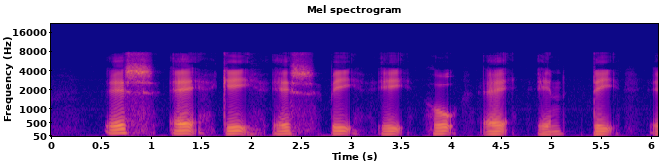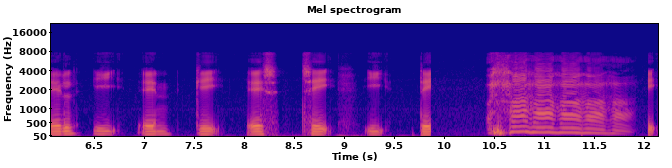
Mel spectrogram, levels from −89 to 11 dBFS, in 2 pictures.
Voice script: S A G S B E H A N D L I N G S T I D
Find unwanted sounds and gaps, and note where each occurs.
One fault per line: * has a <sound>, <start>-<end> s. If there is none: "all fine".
* has a laugh, 10.4-12.0 s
